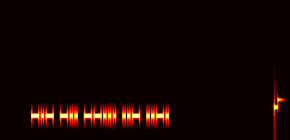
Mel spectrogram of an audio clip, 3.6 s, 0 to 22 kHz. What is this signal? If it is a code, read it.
Morse code, heard as a keyed tone, about 40 wpm, 700 Hz. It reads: KD7UF
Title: USA Call Signs - 5 Characters - 4x Character Spacing - 40wpm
